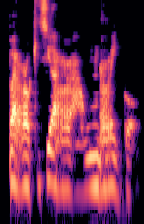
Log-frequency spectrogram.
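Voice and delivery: lightly put-on German accent, slow; a light jokey German accent; imitating a German speaking Spanish; mock German accent. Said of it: "Pareciera que hablamos como ... como los alemanes".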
